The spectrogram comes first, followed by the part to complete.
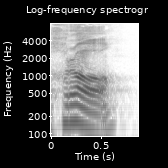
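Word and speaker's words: ρ: And the next one is ro or hro. It is the heavy breath before the R sound. And this is why the ro is aspirated always at the beginning of words.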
